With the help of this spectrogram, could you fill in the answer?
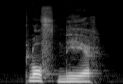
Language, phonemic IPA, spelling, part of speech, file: Dutch, /ˈplɔf ˈner/, plof neer, verb, Nl-plof neer.ogg
- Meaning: inflection of neerploffen: 1. first-person singular present indicative 2. second-person singular present indicative 3. imperative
